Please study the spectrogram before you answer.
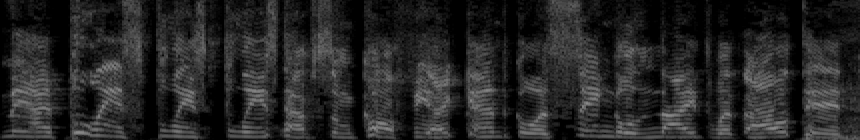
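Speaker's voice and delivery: high, desperate pleading voice; whiny beg for coffee; begging. Acted. Pleading character begging on knees.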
